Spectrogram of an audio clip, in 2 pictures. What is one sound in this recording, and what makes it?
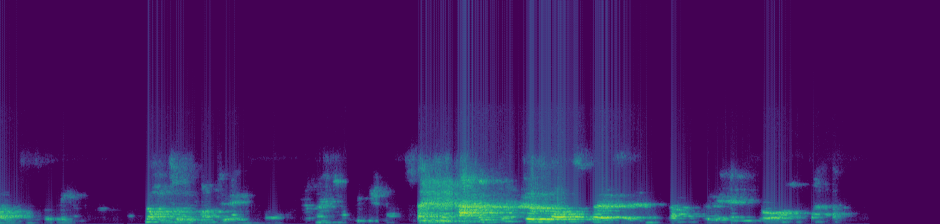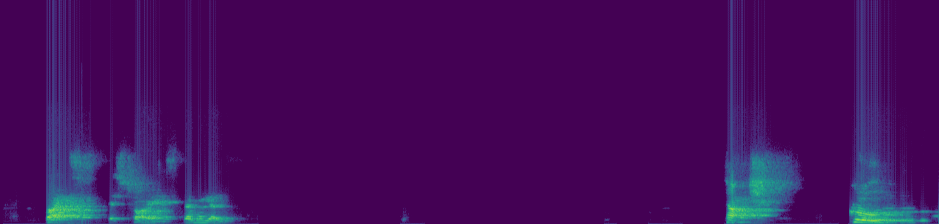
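A woman speaks calmly, giving instructions through a microphone.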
